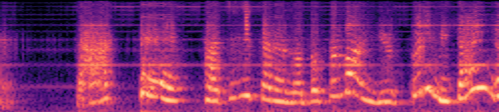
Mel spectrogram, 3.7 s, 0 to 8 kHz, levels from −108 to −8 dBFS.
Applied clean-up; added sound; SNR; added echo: neural separator model SepFormer DNS4.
